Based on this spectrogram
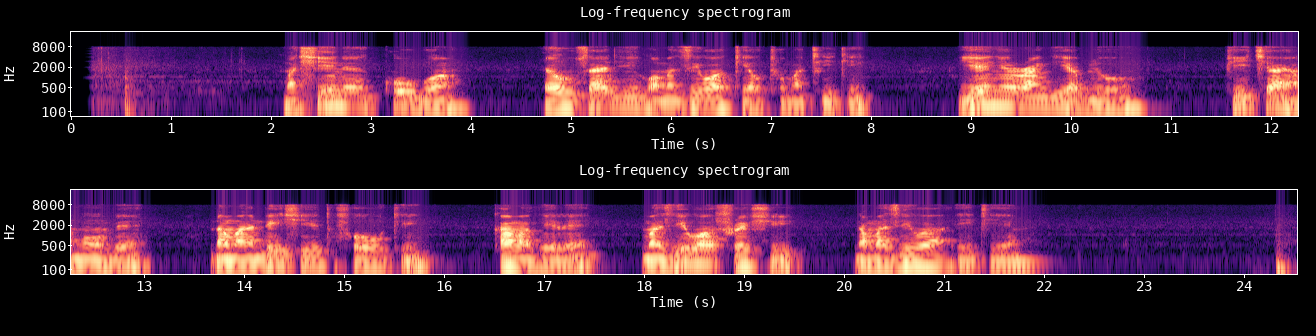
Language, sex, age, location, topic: Swahili, male, 18-24, Dar es Salaam, finance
